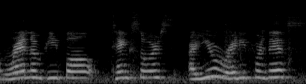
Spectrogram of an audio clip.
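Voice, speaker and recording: The speaker has a strong Mexican accent. The pace is fairly slow. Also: woman. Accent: thick Mexican. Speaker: game community livestream host. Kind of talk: live stream chat. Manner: animated.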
